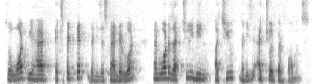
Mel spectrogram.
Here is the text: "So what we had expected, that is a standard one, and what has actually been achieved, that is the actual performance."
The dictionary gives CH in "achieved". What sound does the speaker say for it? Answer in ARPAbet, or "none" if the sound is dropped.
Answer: CH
